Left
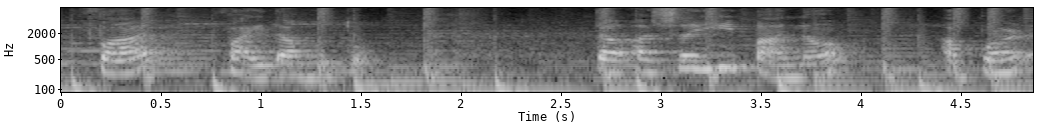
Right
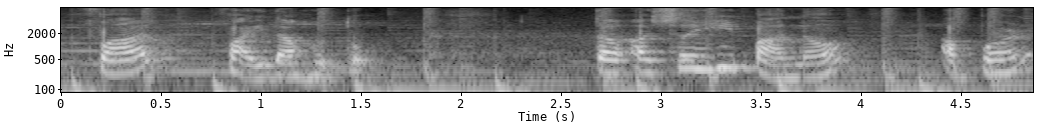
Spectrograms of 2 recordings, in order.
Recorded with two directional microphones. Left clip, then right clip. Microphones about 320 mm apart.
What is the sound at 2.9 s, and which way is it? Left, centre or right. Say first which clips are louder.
Speech: right 5 dB; centre.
